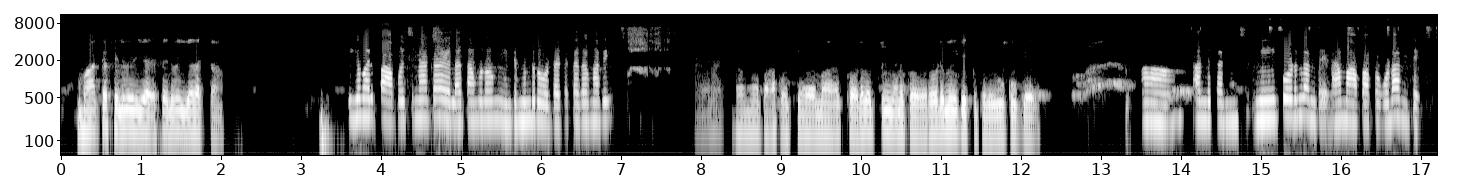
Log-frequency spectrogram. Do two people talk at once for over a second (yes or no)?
no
